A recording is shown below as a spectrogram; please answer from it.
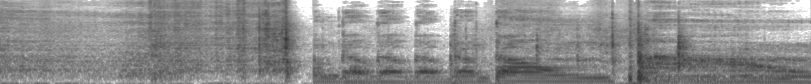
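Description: A box cutter slitting the packing tape on a cardboard shipping box: a steady scraping hiss with a couple of clicks for about the first second and a half. After that a man's voice, drawn-out and without clear words, takes over.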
